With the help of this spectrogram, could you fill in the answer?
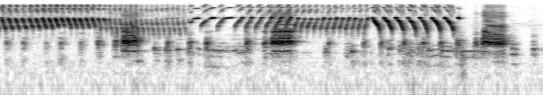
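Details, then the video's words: Canary song in the 'ngerol' rolling style, aimed at prompting other canaries to sing: rapid buzzy trill and falling whistled notes, interrupted by a few louder harsh, noisy bursts. "Pancingan Kenari Gacor Ngerol Ini Ampuh Bikin Kenari Malas Jadi Gacor"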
